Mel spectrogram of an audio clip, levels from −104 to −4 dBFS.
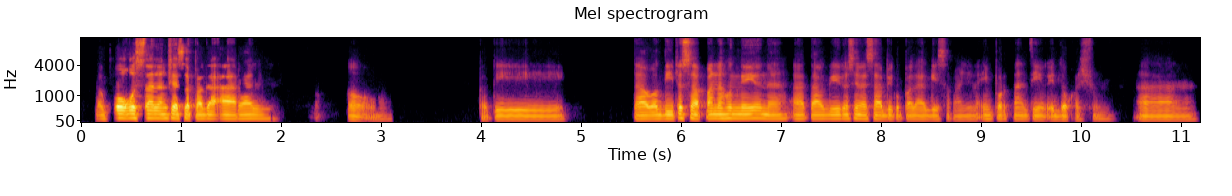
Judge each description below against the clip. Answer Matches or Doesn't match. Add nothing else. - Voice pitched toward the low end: Matches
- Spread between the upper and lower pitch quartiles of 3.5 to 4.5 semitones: Doesn't match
